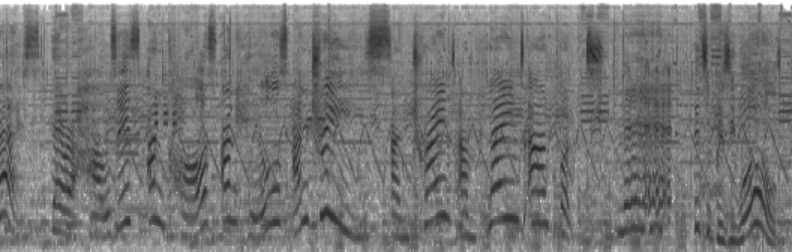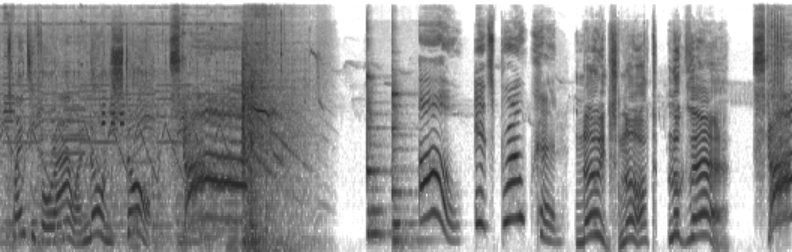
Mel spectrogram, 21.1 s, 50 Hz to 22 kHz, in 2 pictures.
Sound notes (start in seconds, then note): 8.3 bleats; 13.6 thuds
